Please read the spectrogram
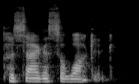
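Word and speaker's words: Passagassawakeag: The river in my hometown is pronounced Passagasawakig. I didn't learn how to say that correctly until I was 17.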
